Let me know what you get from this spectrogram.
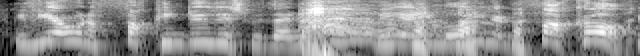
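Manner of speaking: furious, high and loud; angry shout. Retold or imitated. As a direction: yell it at him in a rage. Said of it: "he goes to me".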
